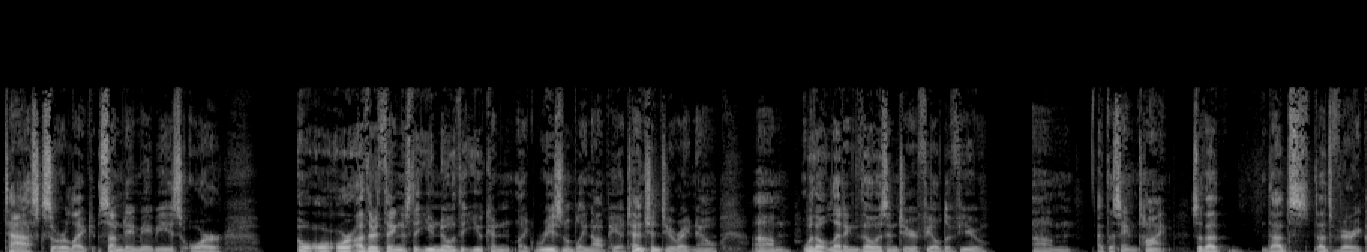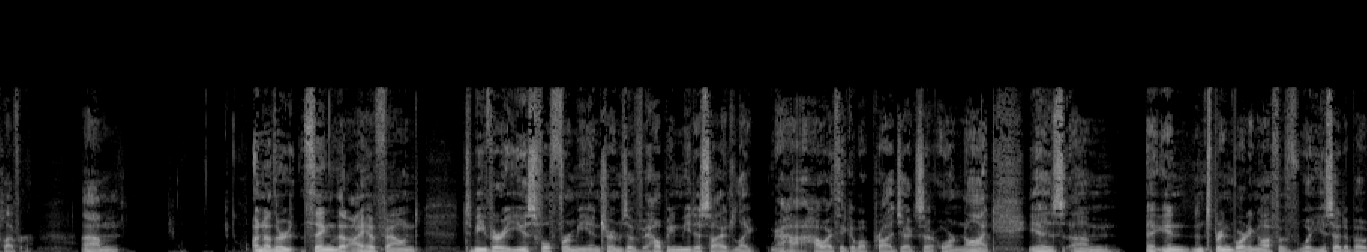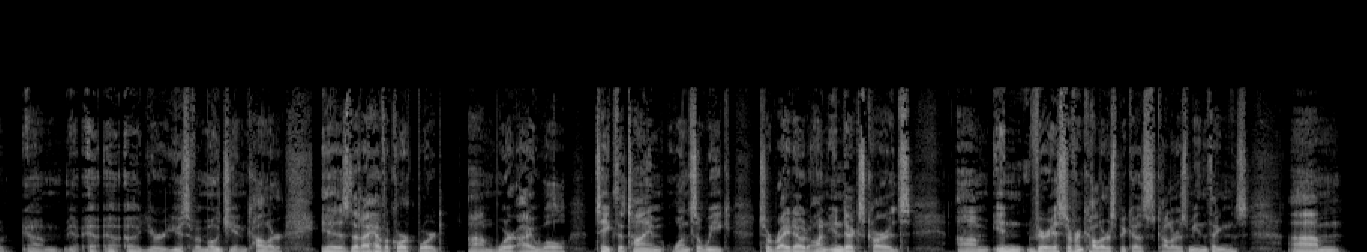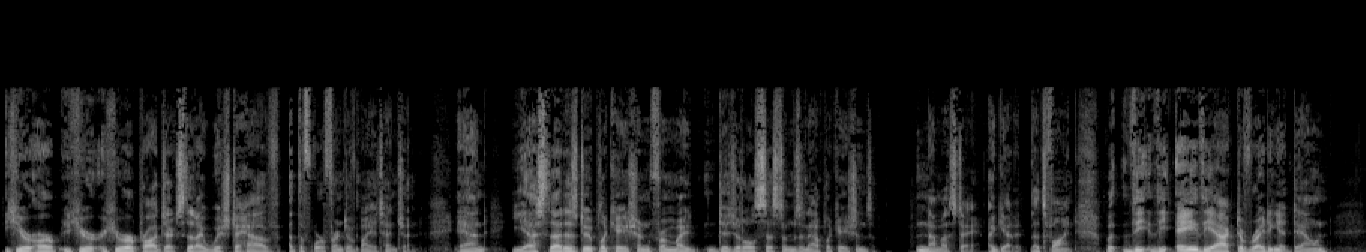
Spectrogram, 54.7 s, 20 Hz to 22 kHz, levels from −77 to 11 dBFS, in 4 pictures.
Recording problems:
none

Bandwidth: 14.5 kHz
